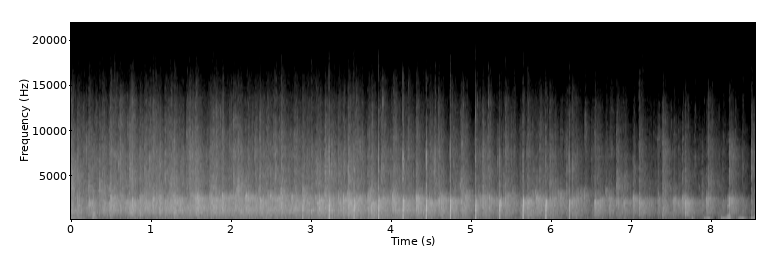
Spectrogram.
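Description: An audience applauds steadily after a theatre play, a dense wash of many hands clapping with sharp individual claps standing out, sustained at an even level for the whole stretch.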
